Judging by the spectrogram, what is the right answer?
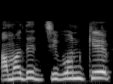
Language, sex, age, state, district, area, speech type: Bengali, female, 18-30, West Bengal, North 24 Parganas, rural, spontaneous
